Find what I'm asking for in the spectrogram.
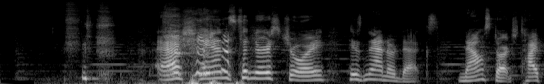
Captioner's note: laughing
